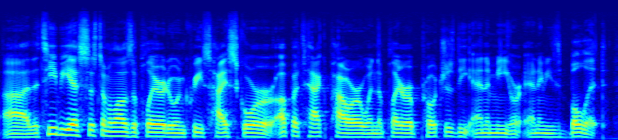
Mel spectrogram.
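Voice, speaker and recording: A man's voice: fairly low pitch, quick pace, clear, resonant tone. A man hosting a video, giving casual, chatty unboxing commentary and thinking aloud as he goes. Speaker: host of a game unboxing video series.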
